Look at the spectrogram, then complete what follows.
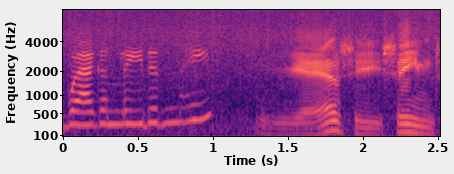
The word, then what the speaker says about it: wagon-lit: This is the wagon Lee office. Why, it's spelled wagon lits. I know it's spelled lit, but over here they pronounce it Lee.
